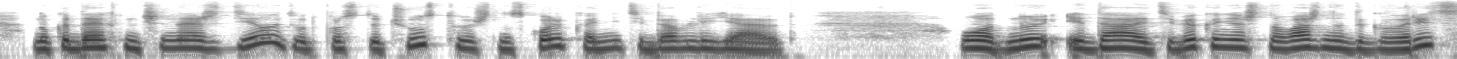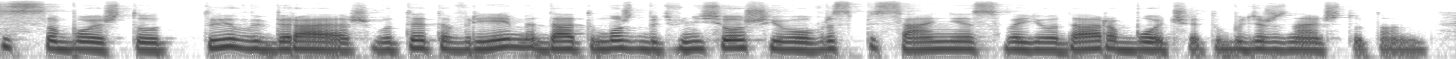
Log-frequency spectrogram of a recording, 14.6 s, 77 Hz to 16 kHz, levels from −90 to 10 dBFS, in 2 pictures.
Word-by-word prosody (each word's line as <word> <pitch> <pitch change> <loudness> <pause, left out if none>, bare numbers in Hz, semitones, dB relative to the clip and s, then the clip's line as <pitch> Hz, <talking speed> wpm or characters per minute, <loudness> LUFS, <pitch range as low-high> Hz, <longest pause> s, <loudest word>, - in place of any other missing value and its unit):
Но 190 - +1
когда 215 +2 +4
их 220 - -1
начинаешь 210 0 0
делать, 260 - 0
вот 180 -2 -2
просто 185 -1 -3
чувствуешь, 245 - -2
насколько 210 +4 0
они 195 +3 -1
тебя 195 +1 -1
влияют. 200 -1 -1 0.8
Вот, 205 -4 +5
ну 225 +6 +5
и 200 - +1
да, 210 -1 +5
тебе, 190 +6 +2
конечно, 220 -4 +1
важно 215 -1 +4
договориться 185 +9 +1
с - - -8
собой, 185 -3 0
что 170 0 -3 0.2
ты 225 +3 +2
выбираешь 170 - 0
вот 175 +1 -6
это 200 -2 0
время, 205 +6 0
да, 190 +1 +1
ты, 190 - -6
может 195 0 0
быть, 180 -1 -5
внесёшь 215 +3 0
его 180 -3 +1
в 170 - -6
расписание 190 -2 -3
своё, 175 -1 -3
да, 180 +4 +1
рабочее. 180 -5 -2
Ты 195 - -9
будешь 185 0 -3
знать, 170 -2 -3
что - - -11
там, 85 0 -9
190 Hz, 180 wpm, -22 LUFS, 180-210 Hz, 0.8 s, Вот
